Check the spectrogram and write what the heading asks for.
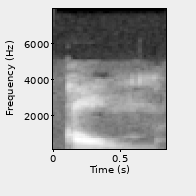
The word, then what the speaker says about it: Aum: So there's a picture of Om, O-M, and below it the O has a line going to an Ah and a line going to a U, so you have Aum. So we have Om and Aum.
